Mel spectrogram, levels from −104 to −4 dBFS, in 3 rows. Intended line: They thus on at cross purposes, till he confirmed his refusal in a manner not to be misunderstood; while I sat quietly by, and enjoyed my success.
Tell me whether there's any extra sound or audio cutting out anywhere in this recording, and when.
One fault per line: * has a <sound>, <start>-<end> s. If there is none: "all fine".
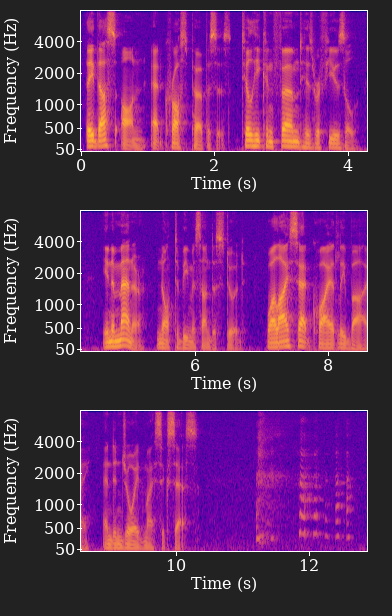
* has a laugh, 11.2-12.7 s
